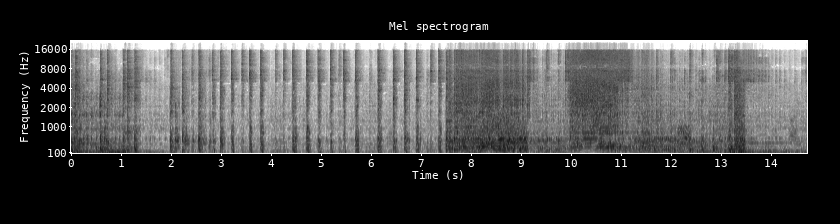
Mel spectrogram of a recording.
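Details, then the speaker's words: Minibike with new Predator 212 and stage 1 kit, cold start; slow, uneven popping firings, then loud, ragged running with rattling everywhere while throttle was given, so it was shut off; struggled because cold, cause otherwise unknown. "That's rattling everywhere, so I turned it off."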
